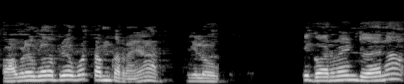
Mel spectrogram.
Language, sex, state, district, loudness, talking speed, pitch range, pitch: Hindi, male, Uttar Pradesh, Jyotiba Phule Nagar, -15 LUFS, 235 wpm, 155-205 Hz, 190 Hz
